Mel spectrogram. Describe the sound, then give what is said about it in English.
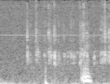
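Loud, clicky mechanical keyboard typing, a quick irregular burst of sharp keystrokes with one heavier, thudding press near the end and no talking. “He enjoys fucking the loud-ass clicking noise.”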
